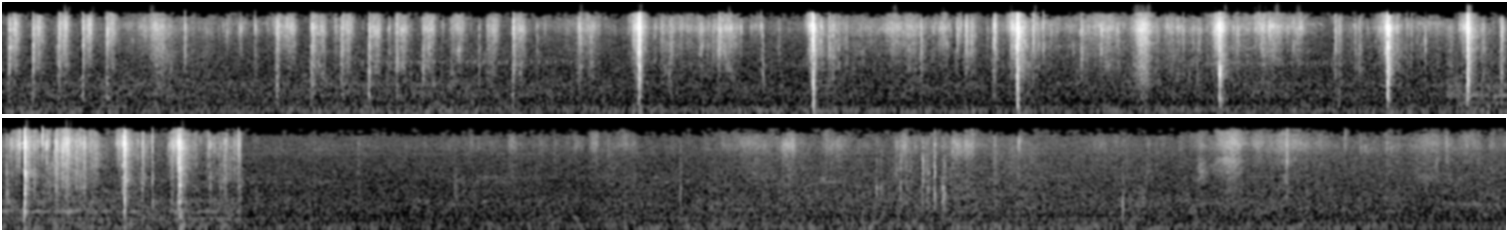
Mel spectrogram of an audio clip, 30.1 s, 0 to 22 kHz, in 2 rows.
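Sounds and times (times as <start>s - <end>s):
crackly rustling: 0.6s - 17.5s, 21.8s - 25.5s.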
